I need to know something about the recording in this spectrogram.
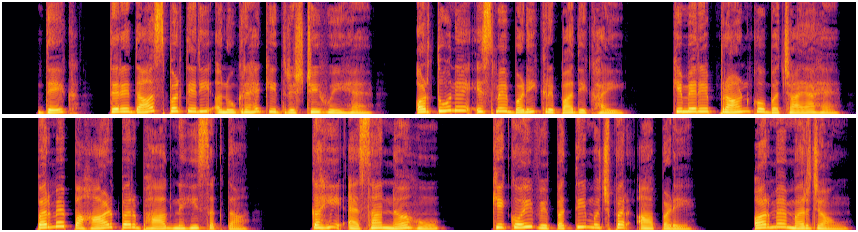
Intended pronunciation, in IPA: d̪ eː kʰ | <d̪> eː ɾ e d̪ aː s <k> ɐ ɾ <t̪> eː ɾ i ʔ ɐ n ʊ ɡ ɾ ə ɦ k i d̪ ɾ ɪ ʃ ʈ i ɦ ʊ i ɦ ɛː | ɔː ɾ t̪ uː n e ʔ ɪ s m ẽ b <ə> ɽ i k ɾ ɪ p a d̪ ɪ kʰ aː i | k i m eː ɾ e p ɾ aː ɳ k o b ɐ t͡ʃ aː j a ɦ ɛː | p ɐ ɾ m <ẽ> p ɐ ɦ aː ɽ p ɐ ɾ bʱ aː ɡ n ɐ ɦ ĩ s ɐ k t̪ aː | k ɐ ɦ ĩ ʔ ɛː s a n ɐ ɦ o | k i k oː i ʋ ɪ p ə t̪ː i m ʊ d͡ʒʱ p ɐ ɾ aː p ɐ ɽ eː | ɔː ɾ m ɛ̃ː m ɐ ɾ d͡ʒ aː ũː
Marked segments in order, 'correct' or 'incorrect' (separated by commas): incorrect, incorrect, correct, incorrect, incorrect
